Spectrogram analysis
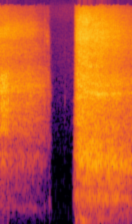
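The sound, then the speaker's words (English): A person takes a large, deliberate breath: two airy rushes of breath separated by a short silence, the second louder and fuller. “you might very well notice your body, your breath, take a kind of a larger than average spontaneous breath, like a,”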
